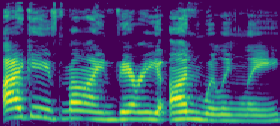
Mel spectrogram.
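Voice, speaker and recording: Pitched fairly high, this woman delivers her lines in a put-on character voice. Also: moderate pace. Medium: read story.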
